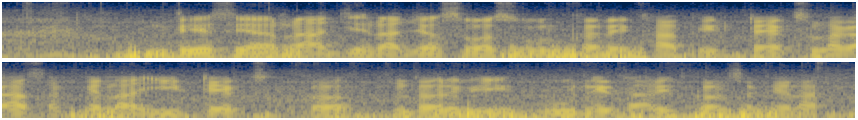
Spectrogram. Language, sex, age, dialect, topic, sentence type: Bhojpuri, male, 25-30, Western, banking, statement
